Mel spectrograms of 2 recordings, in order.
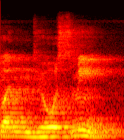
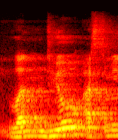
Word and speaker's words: वंध्योस्मि: इसी प्रकार नीचे भी वंध्योस्मि, वंध्यो अस्मि नहीं, वंध्योस्मि। और हतोस्मि, हतो अस्मि नहीं, हतोस्मि।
